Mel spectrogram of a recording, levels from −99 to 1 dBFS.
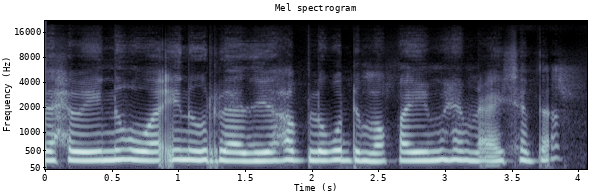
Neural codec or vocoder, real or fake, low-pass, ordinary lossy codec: autoencoder, 48 kHz, 32 numbers a frame, DAC-VAE, trained on Japanese speech; fake; 19.8 kHz; none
